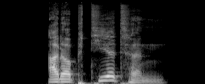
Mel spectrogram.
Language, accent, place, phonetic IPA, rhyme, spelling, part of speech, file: German, Germany, Berlin, [adɔpˈtiːɐ̯tn̩], -iːɐ̯tn̩, adoptierten, adjective / verb, De-adoptierten.ogg
- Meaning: inflection of adoptieren: 1. first/third-person plural preterite 2. first/third-person plural subjunctive II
